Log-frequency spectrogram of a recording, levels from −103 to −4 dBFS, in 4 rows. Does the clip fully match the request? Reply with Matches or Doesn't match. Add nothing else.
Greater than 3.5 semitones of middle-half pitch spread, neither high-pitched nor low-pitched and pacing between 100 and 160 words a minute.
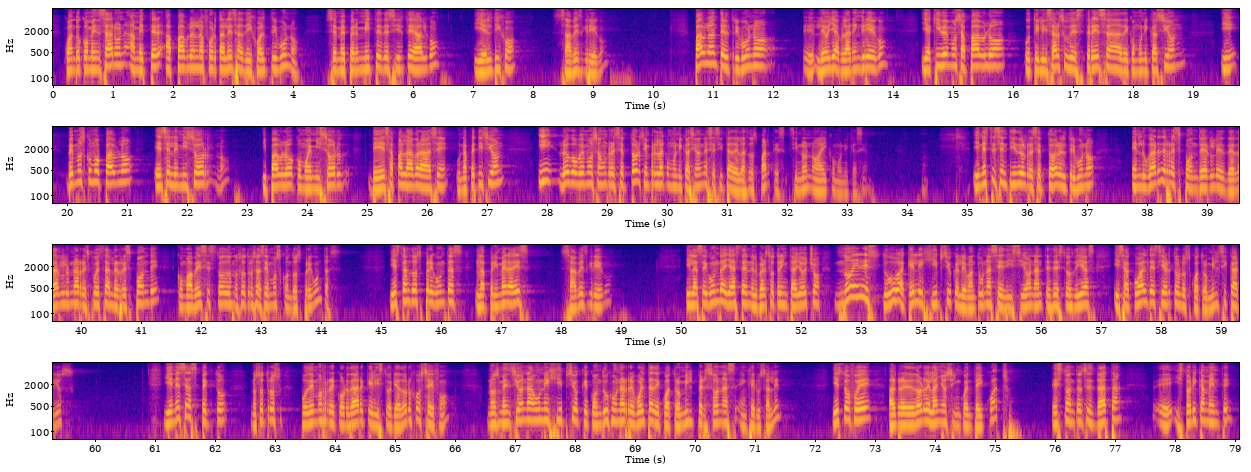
Matches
